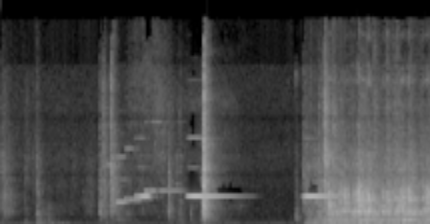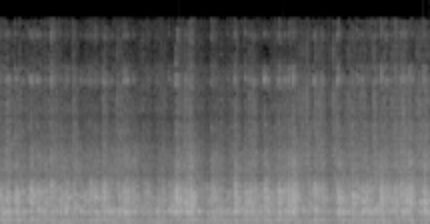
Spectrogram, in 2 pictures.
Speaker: the dryer has gotten really noisy anytime you turn it on it just makes this terrible rumbling sound so loud my wife and I can barely talk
